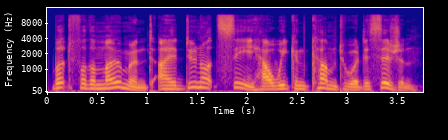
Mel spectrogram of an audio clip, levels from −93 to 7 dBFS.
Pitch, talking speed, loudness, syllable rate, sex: 155 Hz, 240 wpm, -18 LUFS, 5.0 syllables/s, male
